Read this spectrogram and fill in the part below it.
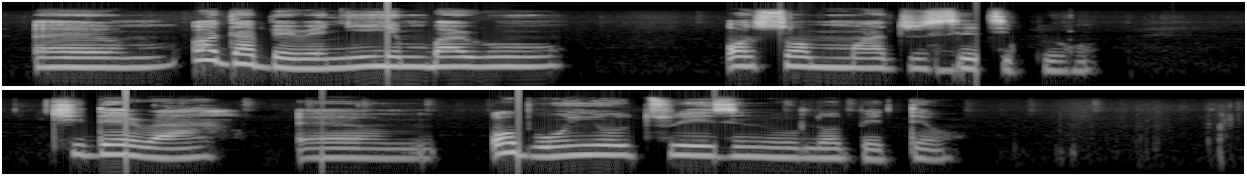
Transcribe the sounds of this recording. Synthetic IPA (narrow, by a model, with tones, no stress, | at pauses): m˨ɔ˦da˦be˨ɾe˨ni˦ɦe˦ŋ͡m̩˦ɡ͡ba˦ɾʊ˦ | ɔ˦sɔ˦m̩˦ma˦dʊ˦se˦ti˨pu˨ɾ | t͡ʃi˦de˦ɾa˨˦˨ | m | ɔ˦bʊ˨o˦ɲe˦o˦tu˦e˦zi˦nu˦lɔ˦be˨te˦ʊ˨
